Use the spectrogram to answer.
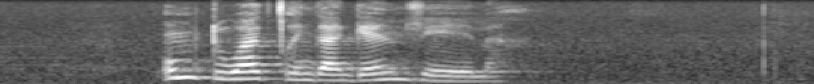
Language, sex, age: Xhosa, female, 20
